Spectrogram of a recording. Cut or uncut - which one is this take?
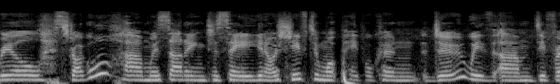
uncut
